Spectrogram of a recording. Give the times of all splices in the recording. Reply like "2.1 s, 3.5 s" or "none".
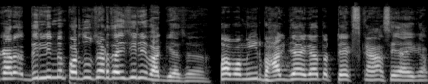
2.0 s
